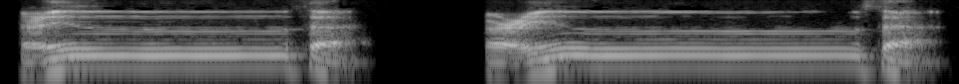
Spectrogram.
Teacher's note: Cara menyamarkan tanwin dengan cara adalah meletakkan lidah kita pada makhraj huruf sa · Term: ikhfa haqiqi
